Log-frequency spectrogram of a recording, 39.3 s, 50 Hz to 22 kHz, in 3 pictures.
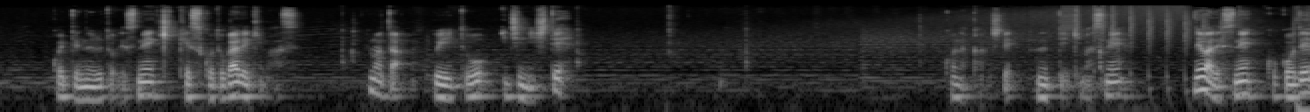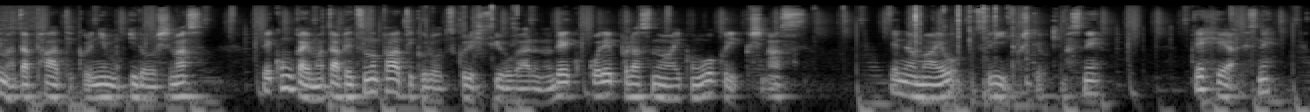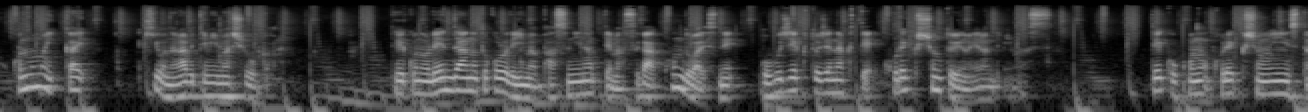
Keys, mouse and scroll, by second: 11.6 middle click, 11.6 scroll up 1, 13.6-19.3 middle drag, 18.0 super+s, 19.3-20.9 drag, 20.9 middle click, 21.0-25.2 drag, 23.0 e, 25.2-31.4 middle drag, 26.1 scroll down 2, 27.5-27.9 scroll up 3, 27.9 scroll down 2, 29.3 scroll down 2, 30.3-30.7 scroll down 4, 31.4-39.2 drag, 38.3-39.2 scroll down 1.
